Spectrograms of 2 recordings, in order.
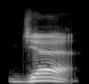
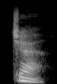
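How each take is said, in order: First: The consonant sounds like a clear 'j' sound. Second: The consonant sounds close to a 'ch' sound. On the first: The speaker calls it right. "yang digunakan adalah lidah bagian tengah" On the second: The speaker calls it wrong. "Cenderung ke huruf C"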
